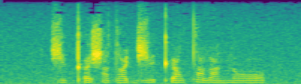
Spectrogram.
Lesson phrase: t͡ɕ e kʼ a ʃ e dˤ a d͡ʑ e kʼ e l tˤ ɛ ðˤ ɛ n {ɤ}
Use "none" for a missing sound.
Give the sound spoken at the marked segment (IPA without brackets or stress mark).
ɔ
